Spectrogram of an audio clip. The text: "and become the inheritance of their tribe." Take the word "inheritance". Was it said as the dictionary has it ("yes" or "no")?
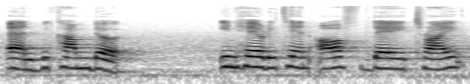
no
